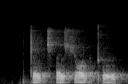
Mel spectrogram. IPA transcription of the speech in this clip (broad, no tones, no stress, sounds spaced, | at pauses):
t ɐ l t͡ʃʼ ɐ l ʃ ɔ l kʼ ə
